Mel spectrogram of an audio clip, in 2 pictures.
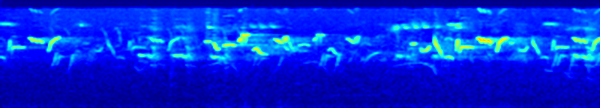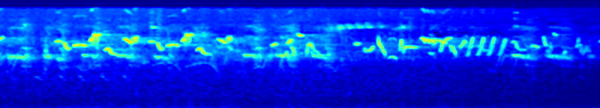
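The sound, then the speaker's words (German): Many small birds perched on tree branches chirp and twitter in busy, overlapping high-pitched calls, a steady chorus lasting throughout, with no voices present. “Kleine Vögel fliegen nun, um auf den Zweigen zu sitzen.”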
